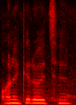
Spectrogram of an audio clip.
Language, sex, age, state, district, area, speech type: Bengali, female, 18-30, West Bengal, Dakshin Dinajpur, urban, spontaneous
